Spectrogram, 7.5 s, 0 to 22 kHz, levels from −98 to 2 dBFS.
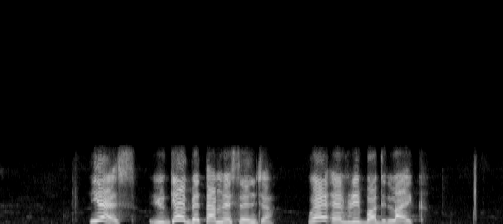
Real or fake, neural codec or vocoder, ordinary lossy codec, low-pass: fake; codec, 44.1 kHz, 7.8 kbps, Pupu-Codec; Opus, 24 kbps; 7.2 kHz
